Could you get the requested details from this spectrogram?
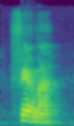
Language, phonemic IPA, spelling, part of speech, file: Dutch, /ˈfɪrma/, firma, noun, Nl-firma.ogg
- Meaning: a large-scale company, a firm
